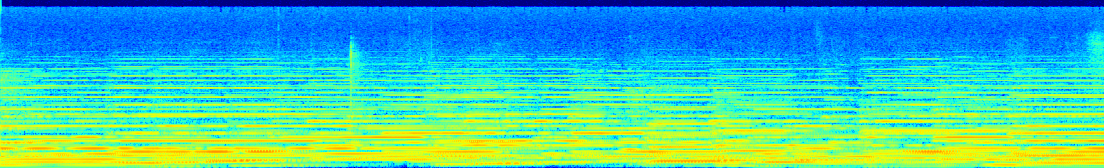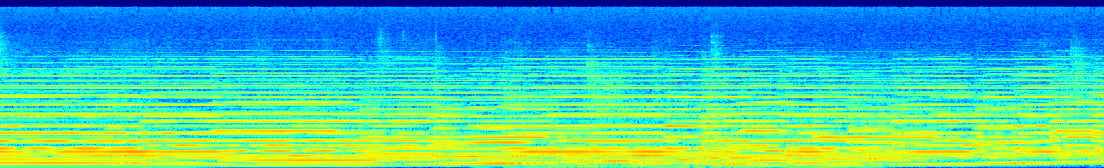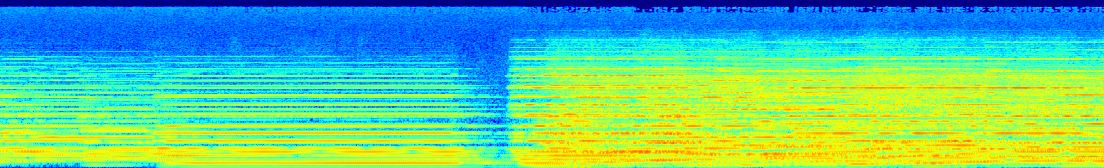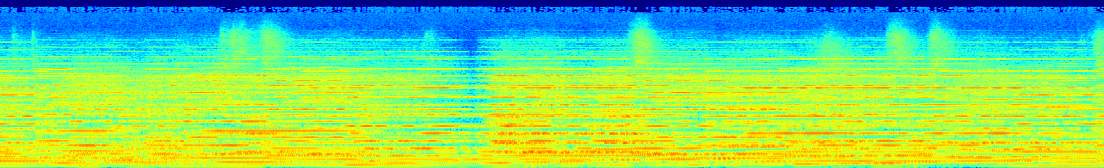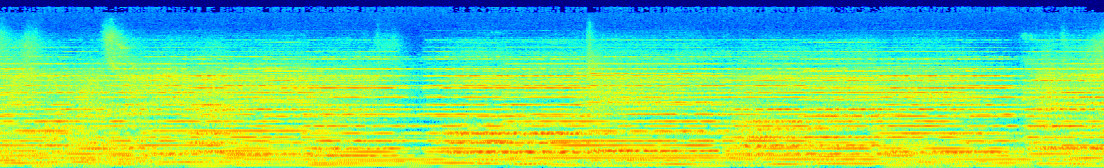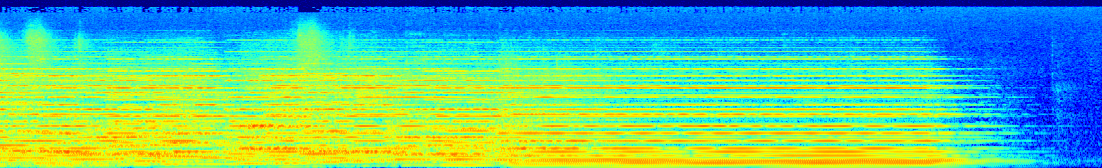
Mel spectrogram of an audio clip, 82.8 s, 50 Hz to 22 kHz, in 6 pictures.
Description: Audiomitschnitt unseres Gottesdienstes vom 2. Sonntag nach Epipanias 2026.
